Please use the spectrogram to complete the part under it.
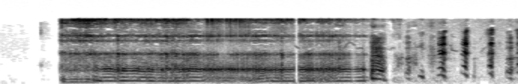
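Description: A man snores while asleep on the floor of a haunted house, producing a long, droning, wavering groan-like rasp. It gives way to a few shorter, rough, rhythmic bursts.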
